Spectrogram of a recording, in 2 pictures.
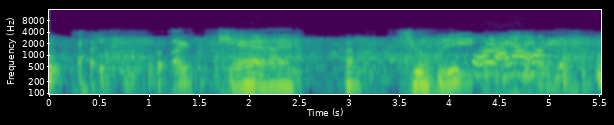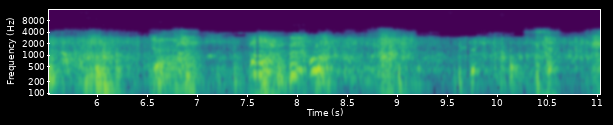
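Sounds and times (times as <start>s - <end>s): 
river water splashing as a man is hauled into a boat: 0.0s - 11.0s
speech: 1.3s - 8.5s
laughter: 6.6s - 8.9s.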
